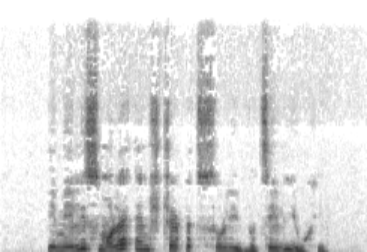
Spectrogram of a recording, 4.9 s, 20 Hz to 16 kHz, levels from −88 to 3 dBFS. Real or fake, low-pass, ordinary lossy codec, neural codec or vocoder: real; 14.4 kHz; AAC, 48 kbps; none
